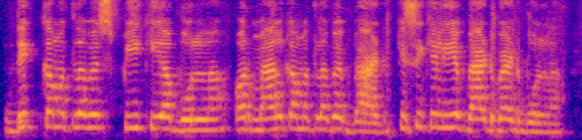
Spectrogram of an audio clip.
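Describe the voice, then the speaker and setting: Young Indian woman teacher, higher voice, repeats each word as she explains it. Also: normal speed, darkish tone. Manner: explains in Hindi mixed with English, repeating words. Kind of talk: online vocabulary class.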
